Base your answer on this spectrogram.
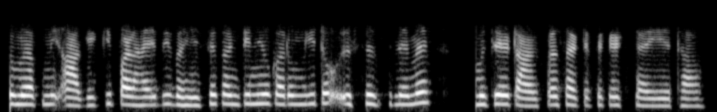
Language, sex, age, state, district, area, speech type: Urdu, female, 18-30, Uttar Pradesh, Aligarh, urban, conversation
